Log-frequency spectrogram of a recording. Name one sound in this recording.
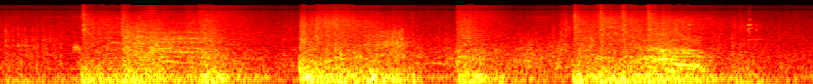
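Blasts of flame thud and crackle.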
